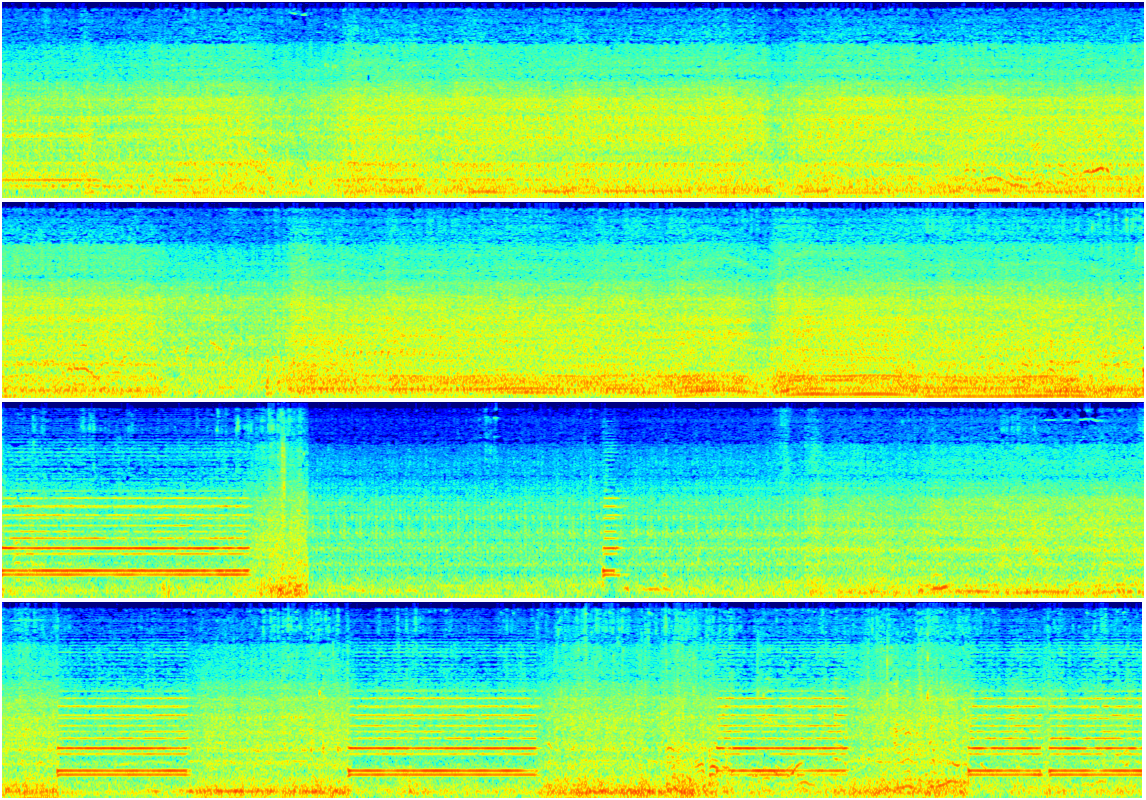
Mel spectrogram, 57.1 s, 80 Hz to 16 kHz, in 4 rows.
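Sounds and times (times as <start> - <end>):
engine running under load: 0.0 - 57.0
two-tone car horn: 28.4 - 31.8, 36.0 - 36.8, 43.4 - 45.3, 47.0 - 49.9, 51.2 - 57.0.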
